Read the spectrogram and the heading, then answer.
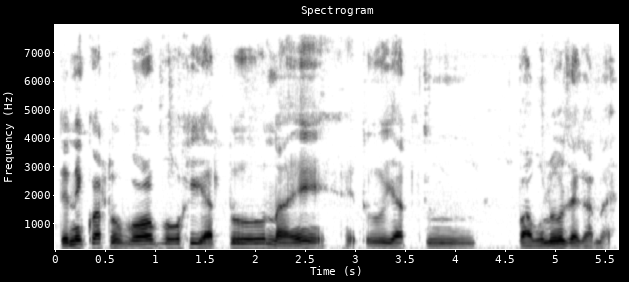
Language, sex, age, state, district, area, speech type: Assamese, male, 60+, Assam, Tinsukia, rural, spontaneous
